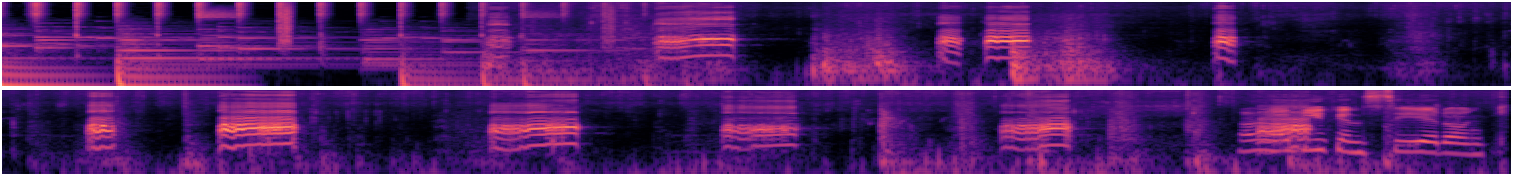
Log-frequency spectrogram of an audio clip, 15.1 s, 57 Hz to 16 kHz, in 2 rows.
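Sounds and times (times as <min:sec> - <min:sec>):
chickens clucking: 0:02.4 - 0:06.5, 0:07.5 - 0:15.0
drawn-out chicken calls: 0:02.5 - 0:06.5, 0:07.5 - 0:14.3.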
